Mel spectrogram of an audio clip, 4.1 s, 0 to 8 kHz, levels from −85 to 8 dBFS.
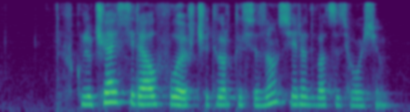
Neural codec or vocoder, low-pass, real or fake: codec, 24 kHz, 3 kbps, HILCodec; 7.2 kHz; fake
